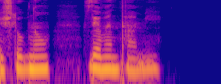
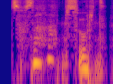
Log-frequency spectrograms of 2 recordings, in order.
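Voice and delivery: thin, whispery, higher voice; a thin, breathy higher line in disbelief; 6 semitones higher than usual. Acted. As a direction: say it thinly, barely voiced. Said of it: "powiedziała cienkim głosem".

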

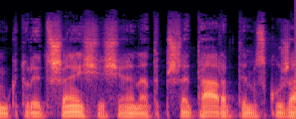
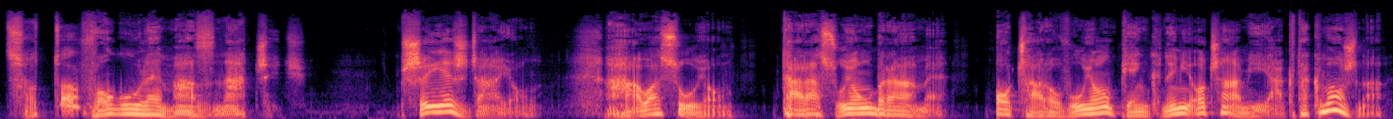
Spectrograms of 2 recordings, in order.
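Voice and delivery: outraged list building higher in pitch; cross, indignant grumbling; 5 semitones higher than usual. A narrator's reading. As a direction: fume through each complaint, rising to indignation. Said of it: "znowu był na wszystko zły". (oburzone, coraz wyższe zrzędzenie)

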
